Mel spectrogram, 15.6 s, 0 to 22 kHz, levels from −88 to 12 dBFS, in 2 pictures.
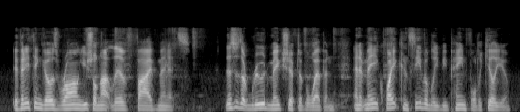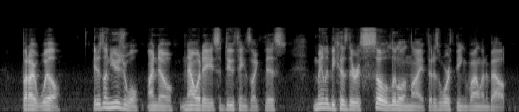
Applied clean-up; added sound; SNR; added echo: neural separator model SepFormer DNS4.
